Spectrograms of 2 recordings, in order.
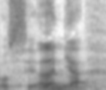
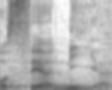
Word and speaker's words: Oceania: E agora, Oceânia ou Oceania? Tanto faz, tanto faz. As duas formas existem e você pode dizer que a Austrália fica na Oceânia ou na Oceania.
